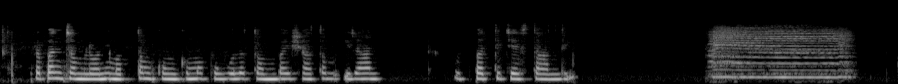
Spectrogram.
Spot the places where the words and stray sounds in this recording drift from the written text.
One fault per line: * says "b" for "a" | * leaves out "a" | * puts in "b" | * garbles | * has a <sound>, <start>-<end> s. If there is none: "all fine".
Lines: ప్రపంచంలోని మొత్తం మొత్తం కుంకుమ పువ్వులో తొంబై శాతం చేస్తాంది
* leaves out "మొత్తం"
* puts in "ఇరాన్ ఉత్పత్తి"
* has a squeak, 7.0-8.6 s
